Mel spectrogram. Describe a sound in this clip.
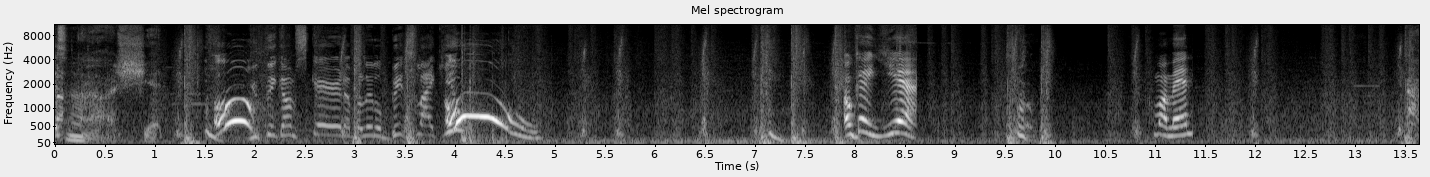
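Fists thud in punches.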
